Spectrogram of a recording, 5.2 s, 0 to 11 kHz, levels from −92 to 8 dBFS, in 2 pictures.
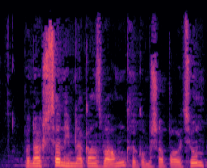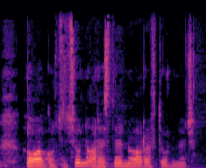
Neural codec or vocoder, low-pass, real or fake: none; 9.9 kHz; real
